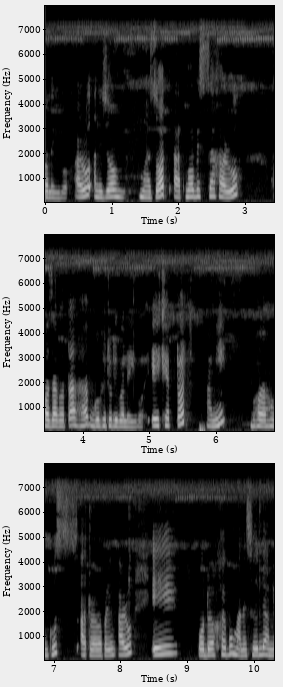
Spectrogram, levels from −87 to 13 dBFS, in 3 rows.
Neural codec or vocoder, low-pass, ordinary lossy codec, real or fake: none; 7.2 kHz; none; real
